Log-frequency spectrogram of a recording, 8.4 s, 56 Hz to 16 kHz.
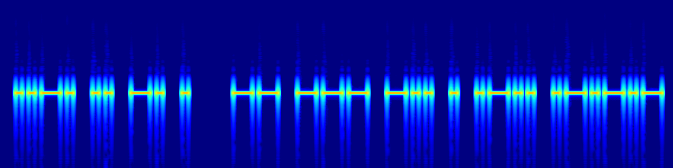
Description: Morse code, heard as a keyed tone, about 15 wpm, 700 Hz. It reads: FINE MODEL.
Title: Sentences from Top 1000 Words - Review Part 5 - 15wpm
